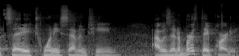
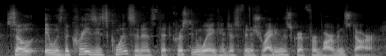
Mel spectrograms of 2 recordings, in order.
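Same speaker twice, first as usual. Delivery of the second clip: usual speaking voice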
